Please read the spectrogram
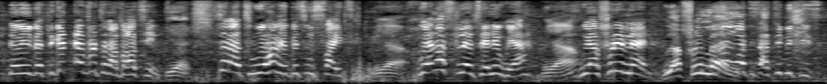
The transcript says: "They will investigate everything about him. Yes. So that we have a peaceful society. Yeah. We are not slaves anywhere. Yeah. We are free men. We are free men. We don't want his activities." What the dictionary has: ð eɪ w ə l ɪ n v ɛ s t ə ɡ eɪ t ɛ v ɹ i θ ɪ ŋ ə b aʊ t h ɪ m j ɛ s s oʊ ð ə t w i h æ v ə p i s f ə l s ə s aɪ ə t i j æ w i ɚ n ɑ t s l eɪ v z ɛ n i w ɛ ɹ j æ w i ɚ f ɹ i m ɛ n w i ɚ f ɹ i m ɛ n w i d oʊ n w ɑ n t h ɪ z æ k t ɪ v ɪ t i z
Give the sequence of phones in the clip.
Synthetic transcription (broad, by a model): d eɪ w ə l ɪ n v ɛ s t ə ɡ eɪ t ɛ v ɹ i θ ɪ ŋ ə b aʊ t h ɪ m j ɛ s s oʊ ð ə t w i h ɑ v ə b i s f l s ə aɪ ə t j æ w i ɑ n ɑ t s l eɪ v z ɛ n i w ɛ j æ w i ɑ f ɹ i m ɛ n w i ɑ f ɹ i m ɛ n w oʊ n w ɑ t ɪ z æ k t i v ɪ t i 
